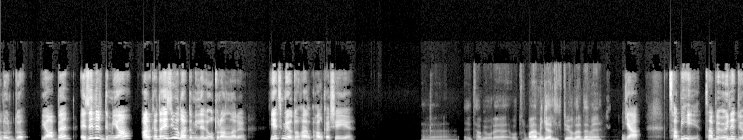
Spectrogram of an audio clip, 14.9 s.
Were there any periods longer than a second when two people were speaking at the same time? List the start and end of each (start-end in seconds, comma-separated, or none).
none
